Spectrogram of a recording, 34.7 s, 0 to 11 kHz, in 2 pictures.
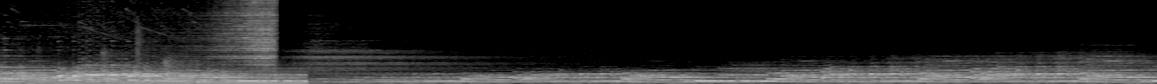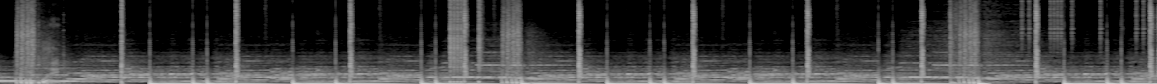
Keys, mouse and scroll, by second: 0.6 right click, 1.3 click, 1.7-2.0 scroll down 1, 3.3-5.2 drag, 5.2-5.6 scroll down 1, 6.7 scroll up 1, 7.3-9.4 drag, 9.4 scroll up 1, 11.1-13.8 drag, 13.7 ctrl+z, 15.1-17.0 drag, 17.0-18.7 drag, 18.7 ctrl+right click, 19.5-20.2 scroll down 1, 21.2 click, 22.5 ctrl+right click, 23.0-23.3 scroll down 1, 24.9 click, 26.1 ctrl+right click, 26.8 scroll down 1, 27.4 click, 28.0 scroll up 1, 28.8 click, 30.5 right click, 31.1-31.4 scroll up 1, 32.3-34.4 drag, 34.4 scroll down 1.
